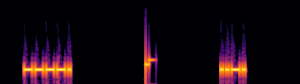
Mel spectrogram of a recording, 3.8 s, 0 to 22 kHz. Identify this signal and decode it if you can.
Morse code, heard as a keyed tone, about 36 wpm, 700 Hz. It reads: 9 F
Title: Single Letter-Number Alt 35wpm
